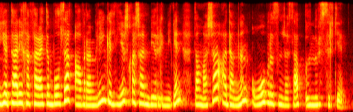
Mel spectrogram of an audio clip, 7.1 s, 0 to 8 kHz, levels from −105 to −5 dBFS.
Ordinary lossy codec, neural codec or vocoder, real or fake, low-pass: none; codec, 16 kHz, 4 kbps, X-Codec, HuBERT features, trained on balanced general audio; fake; 7.2 kHz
